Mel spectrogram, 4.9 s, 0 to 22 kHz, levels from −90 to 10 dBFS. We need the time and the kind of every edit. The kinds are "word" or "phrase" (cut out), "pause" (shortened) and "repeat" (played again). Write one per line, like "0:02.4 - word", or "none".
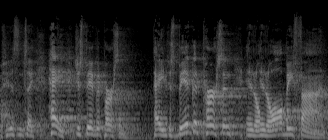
0:02.5 - word
0:03.9 - repeat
